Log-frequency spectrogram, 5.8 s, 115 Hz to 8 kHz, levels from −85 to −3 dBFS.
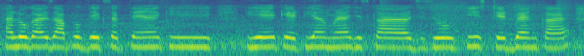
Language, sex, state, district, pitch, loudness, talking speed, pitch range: Hindi, female, Uttar Pradesh, Jalaun, 235 Hz, -16 LUFS, 195 wpm, 230-240 Hz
